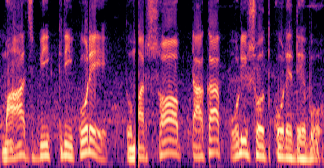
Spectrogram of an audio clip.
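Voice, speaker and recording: Man acting an eager village schemer, highish voice. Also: expressive, brisk, noisy background, natural voice. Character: eager, gullible younger brother, a jealous villager. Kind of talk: Bangla cartoon voice acting.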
